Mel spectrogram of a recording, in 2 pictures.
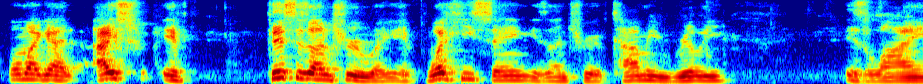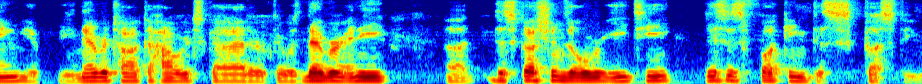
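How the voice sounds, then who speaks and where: A man's voice: mid-range voice, moderate pace. A man giving casual, profane commentary as a host, in a crude, emphatic, indignant way. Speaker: host commenting on a played recording.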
